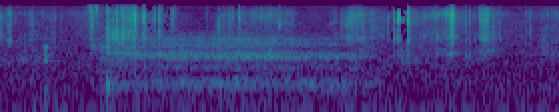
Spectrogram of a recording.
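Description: Near silence, with faint handling noise from hands flexing an old resin-casting mold: a soft scraping sound from about half a second in to a second and a half, and a few small ticks.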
